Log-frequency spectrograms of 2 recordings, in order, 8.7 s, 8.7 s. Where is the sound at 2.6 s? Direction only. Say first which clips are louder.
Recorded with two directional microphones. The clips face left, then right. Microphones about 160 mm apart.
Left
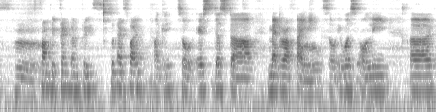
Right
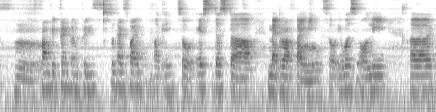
Left 1 dB; 20° left (ahead or behind).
